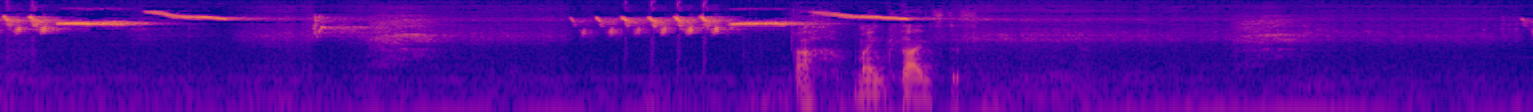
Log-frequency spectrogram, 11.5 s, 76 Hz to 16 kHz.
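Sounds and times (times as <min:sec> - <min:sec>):
yellowhammer singing: 0:00.0 - 0:03.4, 0:04.2 - 0:07.6, 0:11.2 - 0:11.4
speech: 0:06.0 - 0:07.4.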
